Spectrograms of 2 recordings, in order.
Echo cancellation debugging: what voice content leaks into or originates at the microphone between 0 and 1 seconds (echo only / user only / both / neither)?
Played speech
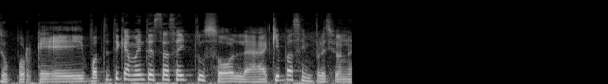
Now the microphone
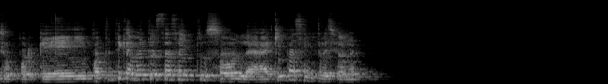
echo only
